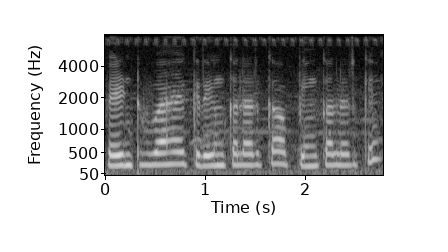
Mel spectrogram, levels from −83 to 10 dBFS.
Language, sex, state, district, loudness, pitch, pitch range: Hindi, female, Uttar Pradesh, Lucknow, -14 LUFS, 235 Hz, 230-250 Hz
